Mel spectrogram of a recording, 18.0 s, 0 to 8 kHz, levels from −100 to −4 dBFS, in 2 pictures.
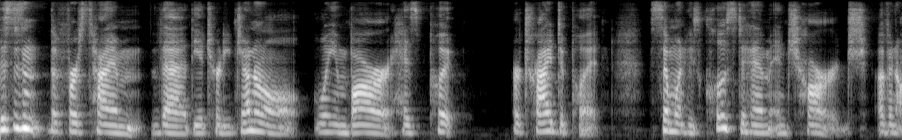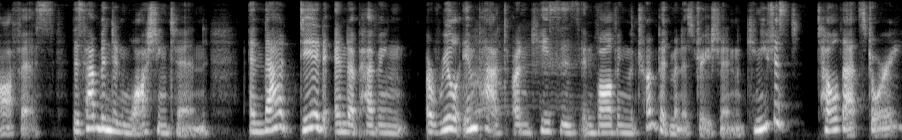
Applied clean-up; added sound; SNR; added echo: neural mask model DeepFilterNet 3.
